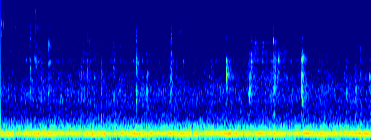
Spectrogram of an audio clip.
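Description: A person chewing a fried, breaded game-bird nugget, with faint irregular mouth clicks, over a steady low hum.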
